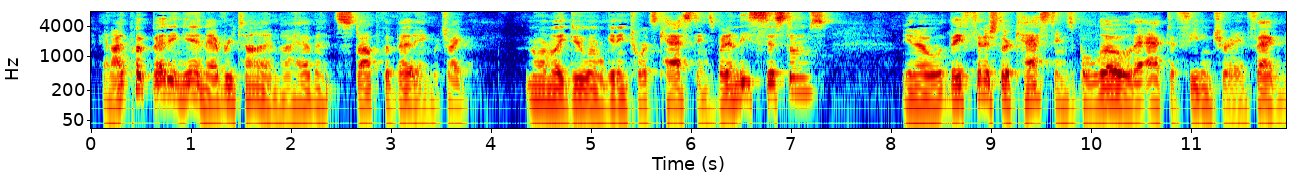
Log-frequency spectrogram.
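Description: A man with a deep, low voice talks in a relaxed, hands-on way as he works through a compost bin. His voice bounces around an echoey room. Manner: relaxed explaining while digging through a worm bin. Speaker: worm farming channel host. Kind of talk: casual hands-on demonstration.

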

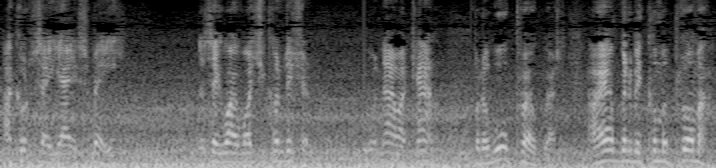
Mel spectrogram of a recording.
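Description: A man's voice: fairly high pitch, noisy background. A middle-aged man vlogging from inside a car on a phone held at arm's length, stammering and repeating words as he talks. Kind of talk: casual selfie vlog.

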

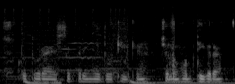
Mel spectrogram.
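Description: A man walks through photo edits in a quick, casual tutorial, talking fast in a flat, even tone. He keeps checking in with the listener as he goes, with soft music playing underneath. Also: medium pitch. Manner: explains step by step, often checks in with "theek hai na". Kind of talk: casual screen-recorded tutorial.

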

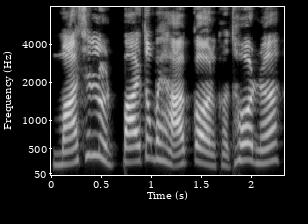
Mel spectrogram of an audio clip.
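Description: Woman doing teenage boy, gentle, apologetic, evasive, high bright voice, storytime. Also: expressive, quick pace, no room sound, clean studio sound. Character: friendly, evasive teenage boy who always cancels.

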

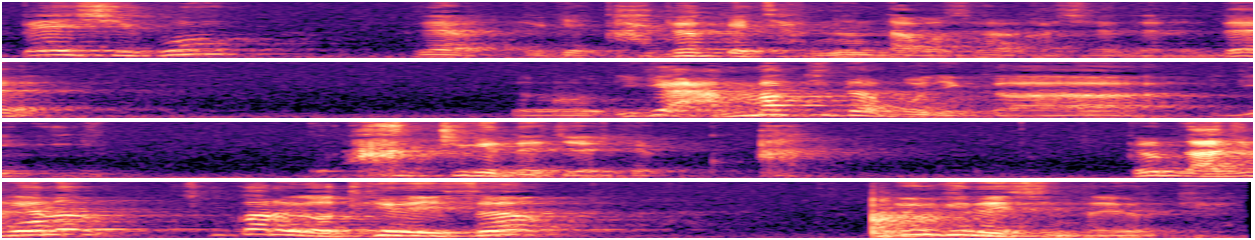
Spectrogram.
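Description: A man's voice: on the high side, sharp tone, echoey room. A man teaching a beginner ocarina lesson, patiently explaining and demonstrating tonguing syllables aloud. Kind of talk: instructional video lesson.

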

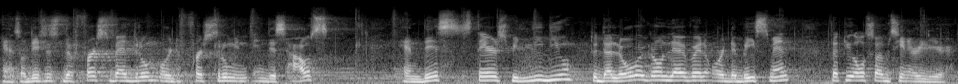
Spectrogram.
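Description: A man's voice: on the high side, normal speed, a little hiss or hum. A man with a Filipino accent walking through a house for sale, listing its features in a chatty guided-tour way. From Philippines. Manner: walking while narrating, listing features with frequent "yan" and "no" tags. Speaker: real estate tour guide. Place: large empty house, indoors. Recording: echoey rooms with soft background music.

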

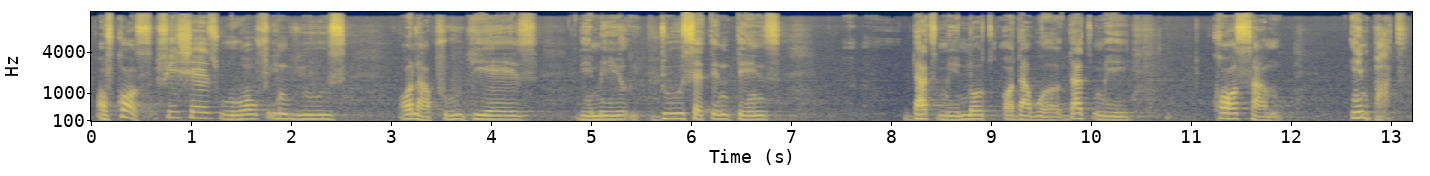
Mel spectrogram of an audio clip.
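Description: Ghanaian man with a fairly high voice. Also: mellow, long reverb tail. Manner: measured, repeats key points. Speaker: fishing industry guest. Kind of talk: TV studio interview. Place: TV studio.

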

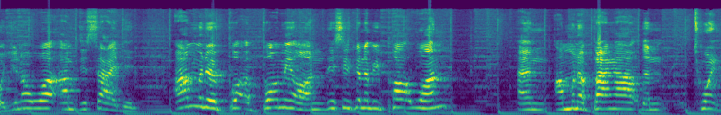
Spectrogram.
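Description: Here a hyped young gamer with a bright, very high-pitched male voice rips open packs, shouting, laughing and bantering in slang. This gaming YouTuber records in a small room at home, faint music audible behind him.

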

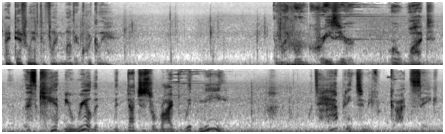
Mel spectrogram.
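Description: A man's voice: mid-range voice, very animated, moderate pace, pauses often, close to an everyday voice. An actor playing a young male investigator in a game, earnest and slightly anxious. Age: young adult. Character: young male investigator Louis, nervous yet clever. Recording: noisy game audio.

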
